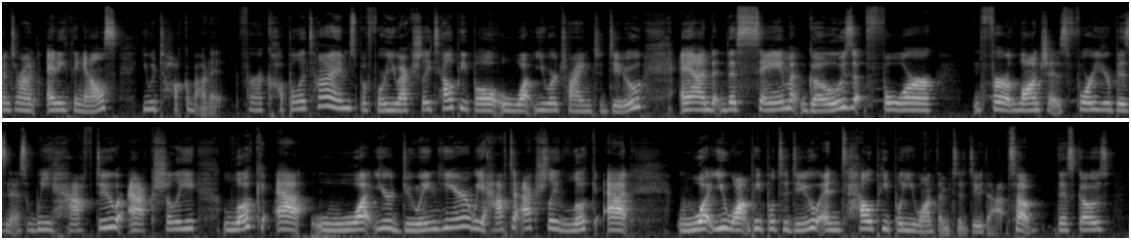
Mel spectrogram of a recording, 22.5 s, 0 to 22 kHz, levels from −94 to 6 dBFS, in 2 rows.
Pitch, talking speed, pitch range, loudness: 210 Hz, 180 wpm, 195-235 Hz, -34 LUFS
